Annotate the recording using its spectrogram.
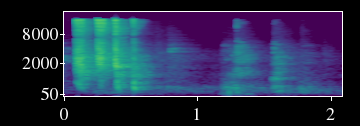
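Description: A pet dog making sounds as it comes when called: a quick run of sharp, noisy strokes in the first half second, then two fainter ones.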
